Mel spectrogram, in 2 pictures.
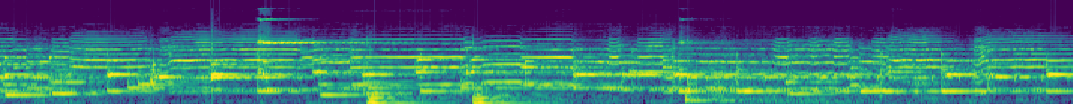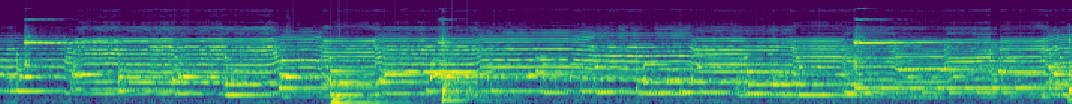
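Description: Cambodian pinpeat ensemble playing live: a sralai reed pipe carries the melody over the roneat wooden xylophone and kong vong gong circles. Low drum strokes come in twice, a few seconds in and again about two-thirds through.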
